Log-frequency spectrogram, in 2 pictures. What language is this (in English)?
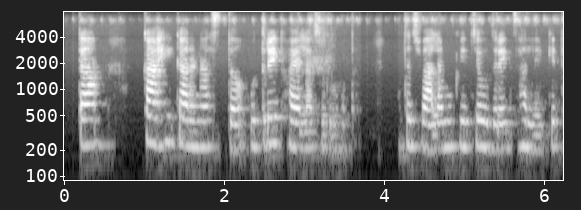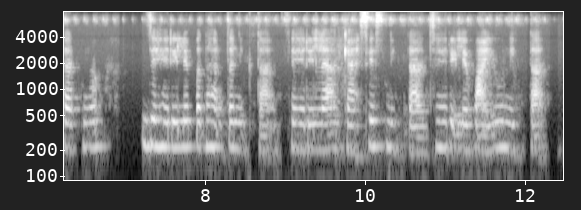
Marathi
